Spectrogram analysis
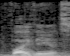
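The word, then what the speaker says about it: Vyvanse: Um Viveance. Is that how you pronounce it?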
